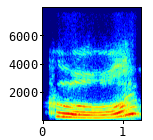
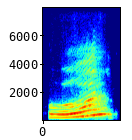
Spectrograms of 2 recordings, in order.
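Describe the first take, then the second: First: The pitch dips low, then rises again. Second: The pitch rises from low to high. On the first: "the third tone, which starts like here and goes till here, till the middle" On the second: "the second tone, which goes from one to four, like this, up"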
